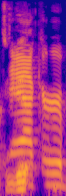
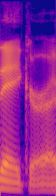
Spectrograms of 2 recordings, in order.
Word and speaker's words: Aker: He looks like Acker, but they pronounce it Aker, I believe.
